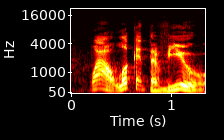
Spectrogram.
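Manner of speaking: awkward, weird put-on anime cat voice. Describing how the game's cat companion spoke, in a weird attempted anime voice. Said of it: "in like some weird attempted anime voice".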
